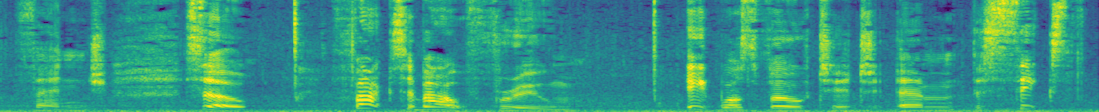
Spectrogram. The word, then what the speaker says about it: Frome: were discovered just outside Froome you see there is a lot going on in through it also rhymes with room Damian says I think we'll leave it anyway see you in Froome by craft hour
